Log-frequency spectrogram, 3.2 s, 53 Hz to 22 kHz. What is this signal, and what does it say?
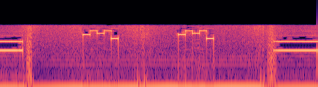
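Five-tone selective call (ZVEI), heard as quick runs of five tones, tones of about 70 ms. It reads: 88995 88995
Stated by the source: ZVEI five-tone selective call received on SDR.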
